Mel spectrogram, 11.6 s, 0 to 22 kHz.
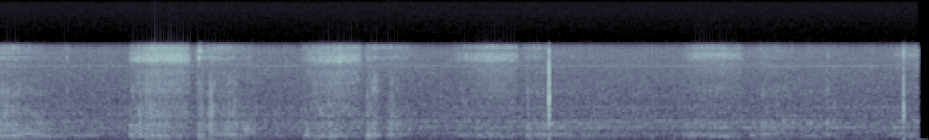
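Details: Soft, rough breathing noises repeat through sleep with some room noise; heavy snoring at about 9 weeks of age.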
